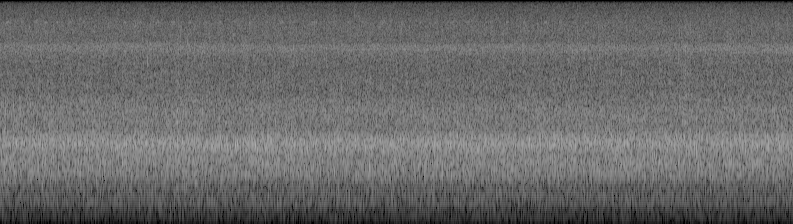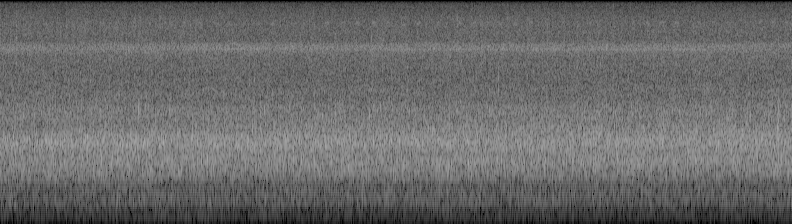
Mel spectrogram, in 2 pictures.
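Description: Creek water running steadily over a small low weir, a constant rushing with no breaks.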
